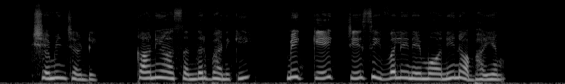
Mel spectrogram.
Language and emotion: Telugu, fearful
